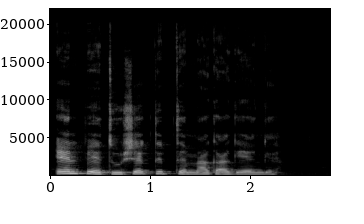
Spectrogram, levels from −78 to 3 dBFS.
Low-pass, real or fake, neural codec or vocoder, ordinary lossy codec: none; real; none; none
